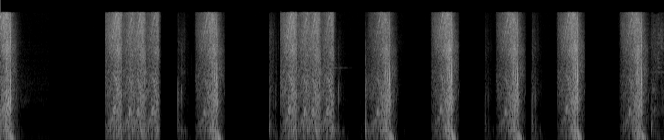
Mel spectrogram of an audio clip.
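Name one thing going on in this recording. A knife swishes through the air in short swipes.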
